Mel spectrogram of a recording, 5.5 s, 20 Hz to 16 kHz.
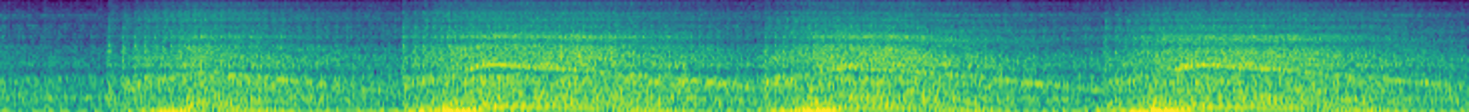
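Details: Hero Passion Pro BS6 commuter motorcycle idling in neutral after i3S clutch start, before auto shut-off: steady single-cylinder putter with gentle swells every second or so, clean and even; normal idle.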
